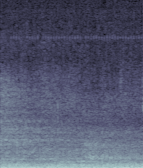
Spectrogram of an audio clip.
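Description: Steady low rumble of an indoor sports hall's background noise, with faint voices.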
